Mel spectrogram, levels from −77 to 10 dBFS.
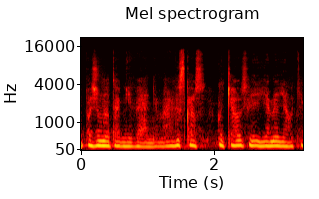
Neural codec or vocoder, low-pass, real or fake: codec, 44.1 kHz, 3.4 kbps, Pupu-Codec; 14.4 kHz; fake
